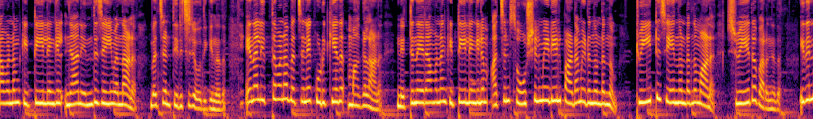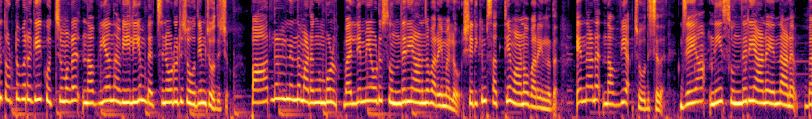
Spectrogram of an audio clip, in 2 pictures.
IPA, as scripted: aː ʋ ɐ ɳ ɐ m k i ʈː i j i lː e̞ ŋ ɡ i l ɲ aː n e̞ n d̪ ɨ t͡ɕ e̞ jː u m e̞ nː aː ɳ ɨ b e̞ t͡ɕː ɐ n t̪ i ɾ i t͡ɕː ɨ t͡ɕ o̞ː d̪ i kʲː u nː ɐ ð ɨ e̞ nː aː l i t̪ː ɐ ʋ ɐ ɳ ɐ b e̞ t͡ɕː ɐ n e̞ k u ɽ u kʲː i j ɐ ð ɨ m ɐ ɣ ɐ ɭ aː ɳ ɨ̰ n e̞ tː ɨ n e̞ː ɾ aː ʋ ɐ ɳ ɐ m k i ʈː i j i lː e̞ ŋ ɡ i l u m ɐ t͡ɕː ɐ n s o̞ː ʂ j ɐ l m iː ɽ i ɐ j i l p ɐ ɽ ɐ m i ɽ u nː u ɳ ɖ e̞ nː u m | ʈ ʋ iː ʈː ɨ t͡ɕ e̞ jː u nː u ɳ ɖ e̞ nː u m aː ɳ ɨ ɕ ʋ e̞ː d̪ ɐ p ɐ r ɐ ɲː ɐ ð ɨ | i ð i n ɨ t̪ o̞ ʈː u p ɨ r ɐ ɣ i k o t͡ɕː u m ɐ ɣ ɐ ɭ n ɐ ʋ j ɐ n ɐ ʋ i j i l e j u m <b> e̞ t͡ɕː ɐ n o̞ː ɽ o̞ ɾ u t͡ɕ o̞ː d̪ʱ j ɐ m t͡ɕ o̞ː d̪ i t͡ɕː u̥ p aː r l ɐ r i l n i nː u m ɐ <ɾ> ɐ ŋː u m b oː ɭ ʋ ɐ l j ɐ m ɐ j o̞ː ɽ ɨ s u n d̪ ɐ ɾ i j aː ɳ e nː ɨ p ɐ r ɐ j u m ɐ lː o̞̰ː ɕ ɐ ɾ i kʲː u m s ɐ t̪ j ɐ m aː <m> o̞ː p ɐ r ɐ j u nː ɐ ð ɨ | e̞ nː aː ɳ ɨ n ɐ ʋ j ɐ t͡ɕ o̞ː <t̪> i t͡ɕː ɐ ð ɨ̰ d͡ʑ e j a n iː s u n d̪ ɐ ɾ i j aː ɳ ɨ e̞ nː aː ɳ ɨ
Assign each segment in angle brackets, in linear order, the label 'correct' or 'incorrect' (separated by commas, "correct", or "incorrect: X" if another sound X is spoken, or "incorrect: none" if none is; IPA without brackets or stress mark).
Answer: correct, incorrect: ɽ, incorrect: ɳ, incorrect: d̪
